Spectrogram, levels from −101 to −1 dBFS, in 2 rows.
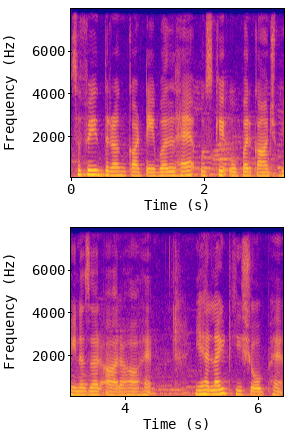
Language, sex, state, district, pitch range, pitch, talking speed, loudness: Hindi, female, Haryana, Charkhi Dadri, 165-190 Hz, 175 Hz, 170 wpm, -17 LUFS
